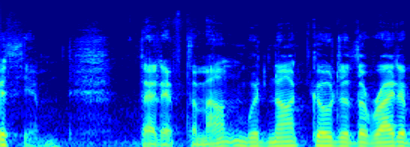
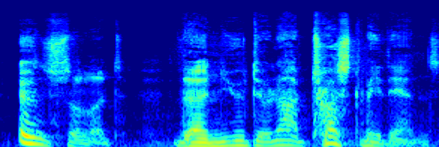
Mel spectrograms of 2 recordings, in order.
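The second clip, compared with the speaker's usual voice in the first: raised-voice demon outrage, falling off at the end; indignant shout; 4 semitones higher, 5 dB louder than usual. A narrator's reading. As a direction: shout it indignantly, without full force. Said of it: "shouted the demon".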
